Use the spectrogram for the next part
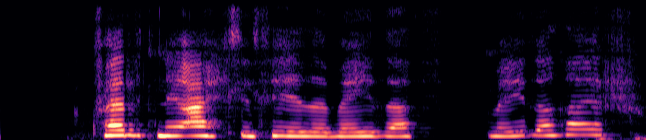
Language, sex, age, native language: Icelandic, female, 11, Icelandic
